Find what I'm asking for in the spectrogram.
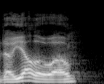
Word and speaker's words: Oyelowo: One of my favorite modern actors, who I'm finally able to pronounce his name after a couple of years, David Oyelowo,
